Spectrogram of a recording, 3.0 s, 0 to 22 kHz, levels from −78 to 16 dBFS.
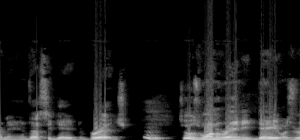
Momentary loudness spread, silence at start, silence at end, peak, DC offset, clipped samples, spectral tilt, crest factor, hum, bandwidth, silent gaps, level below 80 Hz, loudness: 12 LU; 0 s; 0 s; 0 dBFS; under 0.1%; 2%; -6 dB/octave; 10 dB; none; 13.5 kHz; none; -44 dBFS; -11 LUFS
